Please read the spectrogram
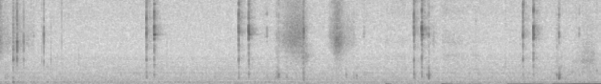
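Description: A few faint, scattered computer keyboard keystrokes and mouse clicks, as the edited file is saved and the browser page refreshed.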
